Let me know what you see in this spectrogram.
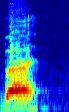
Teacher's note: Hati-hati, ramai baca dengan bunyi bas. Bas kita dah tukar huruf tha kepada huruf sin.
